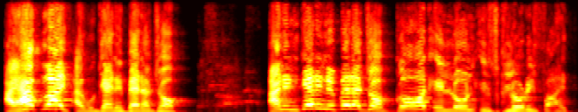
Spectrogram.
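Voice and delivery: loud and high proclamation; fervent preaching. Acted. Believer answering the doubter, loud fervent declaration. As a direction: declare it with fire.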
